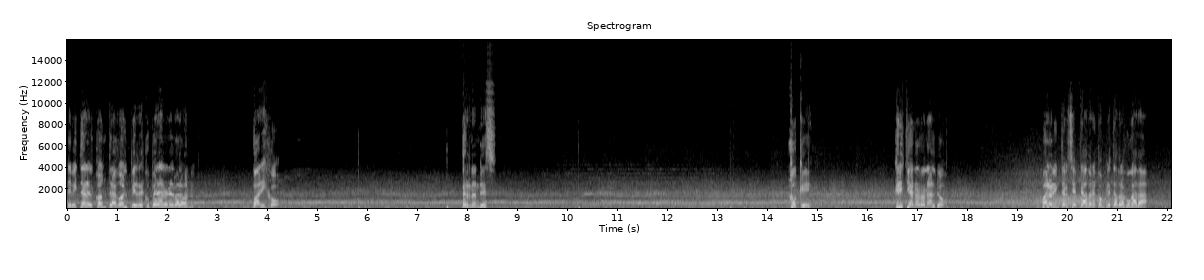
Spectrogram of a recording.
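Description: A large stadium crowd murmurs and cheers steadily in the distance.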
